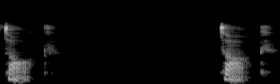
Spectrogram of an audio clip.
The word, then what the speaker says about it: talk: it as a noun never pronounce the L it's talk talk and then we have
